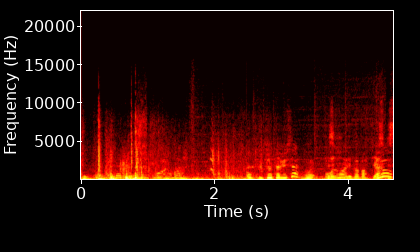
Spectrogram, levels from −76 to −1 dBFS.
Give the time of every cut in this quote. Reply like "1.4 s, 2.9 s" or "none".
2.5 s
